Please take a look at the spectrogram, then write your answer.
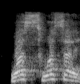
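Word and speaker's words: وسوسة: Waswasa, you see how if I pronounce it correctly, how it sounds? Waswasa. Whisper. Whisper, right? Waswasa, whisper. Very similar sounding, because that's what the idea of waswasa is, to whisper temptations.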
